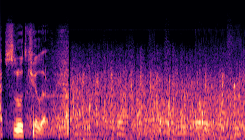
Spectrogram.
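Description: A large crowd applauds and cheers outdoors.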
